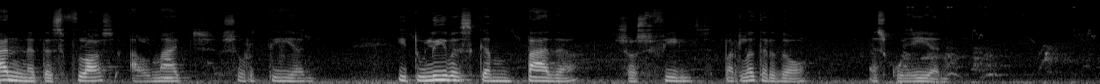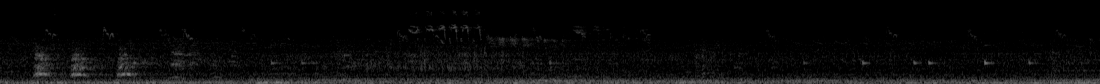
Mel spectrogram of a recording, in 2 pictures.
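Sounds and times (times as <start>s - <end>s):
low wind rumble: 0.0s - 22.0s
small birds chirping: 8.7s - 17.7s, 18.6s - 22.0s.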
